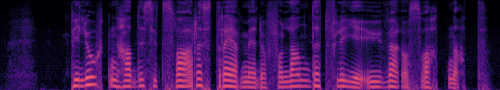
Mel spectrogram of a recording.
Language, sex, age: Norwegian, female, 24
